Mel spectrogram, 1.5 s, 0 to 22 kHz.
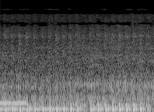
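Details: Suzuki DRZ400S single-cylinder with the carburetor just reinstalled, running while the idle speed is adjusted. Quick, even thumping at a steady low idle with no misses or knocks; idles normally.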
